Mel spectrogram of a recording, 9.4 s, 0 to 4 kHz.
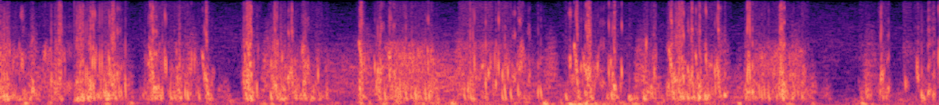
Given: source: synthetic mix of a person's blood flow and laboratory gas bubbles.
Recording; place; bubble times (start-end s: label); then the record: Doppler ultrasound of blood flow; subclavian vein
0.00-1.29 s: bubbles
1.39-2.16 s: bubbles
2.40-2.62 s: bubbles
2.68-3.31 s: bubbles
3.55-4.39 s: bubbles
4.57-5.46 s: bubbles
5.62-6.56 s: bubbles
6.60-7.31 s: bubbles
7.42-8.10 s: bubbles
8.58-8.92 s: bubbles
9.02-9.40 s: bubbles
From the record:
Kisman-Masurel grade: 444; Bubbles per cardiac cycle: continuous sound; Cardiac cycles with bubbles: 100%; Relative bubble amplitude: maximal (0.775 to 0.999); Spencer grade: 4 (maximum detectable bubble signal sounding continuously throughout systole and diastole of every cardiac period, and overriding the amplitude of the normal cardiac signals); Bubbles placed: anywhere in the cardiac cycle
